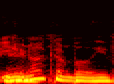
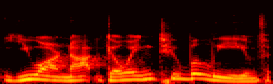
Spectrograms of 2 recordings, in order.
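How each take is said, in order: First: It is said in a very deep, low voice. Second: It is said in an ordinary speaking voice. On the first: "super deep" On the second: "I obviously can't um do a, a, a an impression of Aquafina"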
